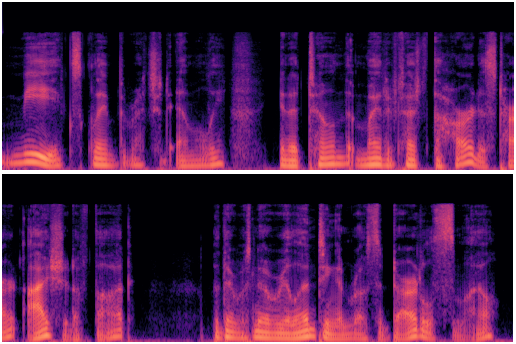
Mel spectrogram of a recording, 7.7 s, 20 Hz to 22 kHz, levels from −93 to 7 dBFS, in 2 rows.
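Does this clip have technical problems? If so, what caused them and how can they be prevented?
No, there's nothing technically wrong to hear in this bit of speech, so there's no cause to track down and nothing that needs preventing.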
